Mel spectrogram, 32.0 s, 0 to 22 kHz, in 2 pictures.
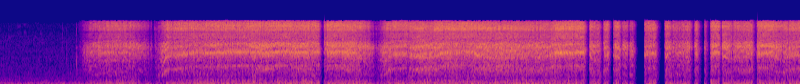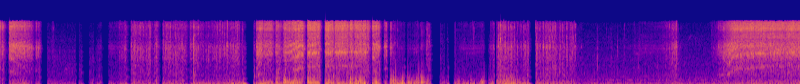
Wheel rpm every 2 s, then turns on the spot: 0, 110, 210, 150, 210, 190, 150, 180, 50, 20, 70, 160, 10, 20, 20, 170.
18-20 24-30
